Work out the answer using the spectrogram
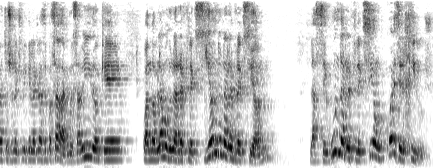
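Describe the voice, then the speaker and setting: A man's voice: fairly high pitch, warm tone, echoey room. Argentine man teaching a text class. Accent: Argentine Spanish. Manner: reads Hebrew phrases then explains them, checks on the students.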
